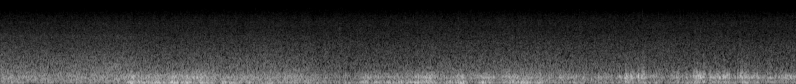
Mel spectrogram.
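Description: Geothermal steam vent (fumarole) venting with a steady, rushing rumble that swells now and then, mixed with low wind rumble on the microphone.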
